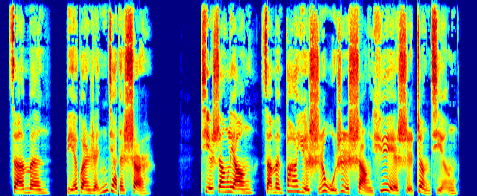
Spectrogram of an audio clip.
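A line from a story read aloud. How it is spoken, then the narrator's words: Sighing. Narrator (Chinese): 贾母 叹道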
